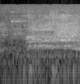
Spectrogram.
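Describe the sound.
A basketball is dribbled during a boys' high school sectional game. A few dull bounces sit under a steady, loud wash of crowd noise.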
